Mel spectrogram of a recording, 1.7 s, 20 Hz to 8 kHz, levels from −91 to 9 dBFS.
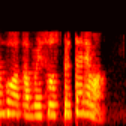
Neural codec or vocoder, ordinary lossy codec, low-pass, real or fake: none; AAC, 16 kbps; 7.2 kHz; real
